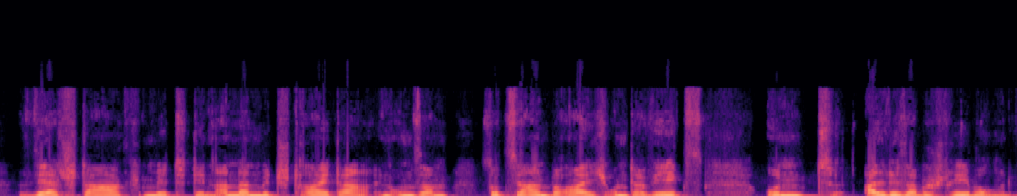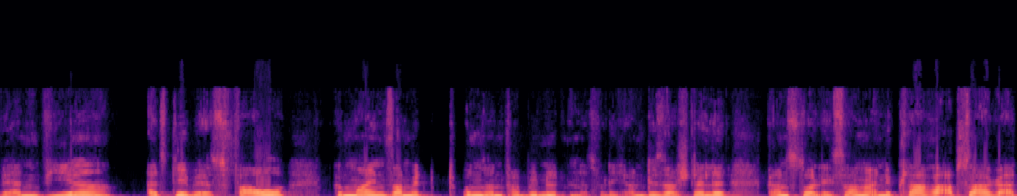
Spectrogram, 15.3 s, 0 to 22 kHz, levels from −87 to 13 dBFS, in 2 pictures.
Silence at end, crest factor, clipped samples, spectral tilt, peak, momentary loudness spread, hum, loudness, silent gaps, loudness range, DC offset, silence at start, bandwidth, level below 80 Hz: 0 s; 14 dB; under 0.1%; -8 dB/octave; 0 dBFS; 9 LU; none; -15 LUFS; none; 2 LU; under 0.1%; 0.15 s; 12.5 kHz; -48 dBFS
